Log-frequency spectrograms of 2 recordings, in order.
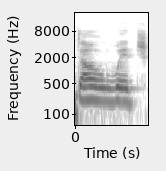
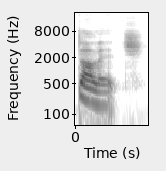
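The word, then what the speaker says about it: Dulwich: When you were talking about Lawrence Beasley, you said he worked at Dull Witch College. We're weird in England. You know that we pronounce everything differently. It's Dulich. Dulitch. Dulich College.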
